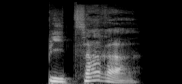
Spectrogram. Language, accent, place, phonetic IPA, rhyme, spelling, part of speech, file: German, Germany, Berlin, [biˈt͡saʁɐ], -aʁɐ, bizarrer, adjective, De-bizarrer.ogg
- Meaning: 1. comparative degree of bizarr 2. inflection of bizarr: strong/mixed nominative masculine singular 3. inflection of bizarr: strong genitive/dative feminine singular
